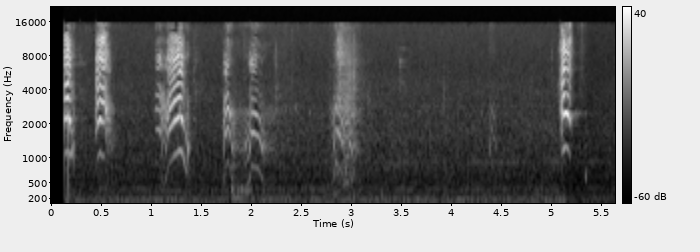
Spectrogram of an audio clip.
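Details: Four-month-old Chihuahua puppy giving high-pitched, squeaky yelping barks: about seven short arched yips in quick bursts over the first three seconds, then a pause and one final yip, with a steady low hum behind.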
